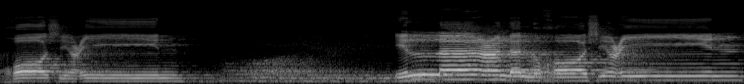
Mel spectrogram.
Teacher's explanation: Kha-nya tebal karena tadi itu huruf kha dia termasuk huruf isti'la yang terkumpul dalam lafaz khussa dhatin kil tadi itu. · Artinya tafasyi, angin itu nyebar ke mulut di saat mengucapkan huruf shin ini.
